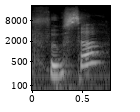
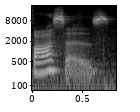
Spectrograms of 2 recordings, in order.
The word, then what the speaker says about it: fossa: and they called them fossas and it's spelled like f-o-s-s-a which would be fossa so i don't know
